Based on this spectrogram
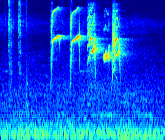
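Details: A cinereous tit gives a quick run of four or five shrill, very high chirps, each brief and slightly slurred. The recording serves as a prompt for a kept bird to sing along.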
